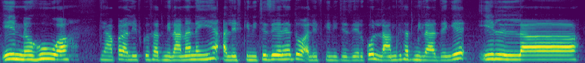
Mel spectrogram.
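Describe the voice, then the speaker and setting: A woman teaching Quran recitation rules, reciting each phrase slowly and drawn out, then explaining each rule in quick, patient instructions. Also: medium pitch, a little mellow. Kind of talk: tajweed lesson, recitation with explanation.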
